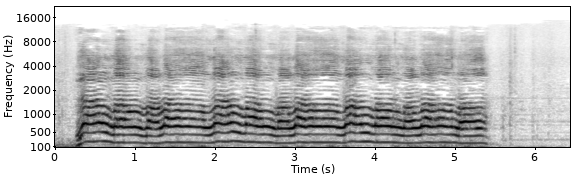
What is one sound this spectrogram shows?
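An elderly man sings loudly and with feeling into a close microphone.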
